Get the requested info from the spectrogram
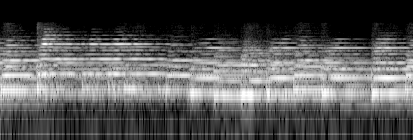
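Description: A trio of steel pans played with sticks, several pans striking pitched notes together in a quick, rhythmic tune.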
